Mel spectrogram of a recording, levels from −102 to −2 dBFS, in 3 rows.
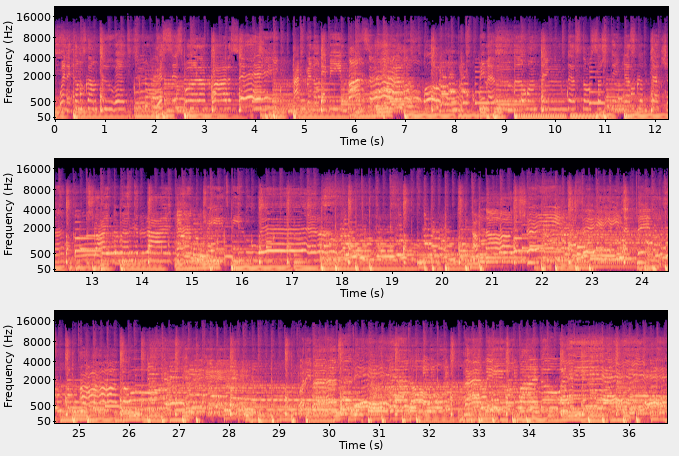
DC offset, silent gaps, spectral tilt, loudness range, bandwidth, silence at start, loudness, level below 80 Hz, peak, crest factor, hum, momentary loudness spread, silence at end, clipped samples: under 0.1%; none; -4.5 dB/octave; 5 LU; 16 kHz; 0 s; -15 LUFS; -24 dBFS; 0 dBFS; 14 dB; none; 6 LU; 0 s; under 0.1%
